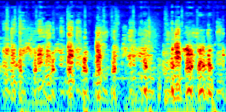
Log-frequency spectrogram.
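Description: Several ducks quack in quick, overlapping bursts, fairly close and moderately loud, with a steady chatter of calls throughout.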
